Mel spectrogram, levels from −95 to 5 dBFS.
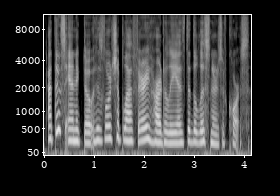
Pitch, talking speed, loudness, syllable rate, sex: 235 Hz, 205 wpm, -18 LUFS, 6.3 syllables/s, female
